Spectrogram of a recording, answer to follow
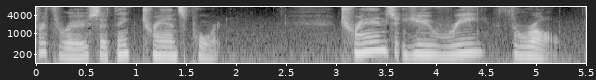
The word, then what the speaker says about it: transurethral: Transurethral. Notice how I'm saying that. Transurethral. I am exaggerating the pronunciation so you can hear all the syllables.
